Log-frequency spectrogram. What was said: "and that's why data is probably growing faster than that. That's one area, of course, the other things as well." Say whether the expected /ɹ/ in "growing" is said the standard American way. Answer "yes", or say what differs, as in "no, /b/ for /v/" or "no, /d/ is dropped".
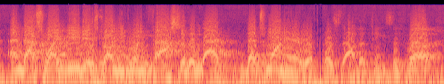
no, /ɹ/ is dropped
